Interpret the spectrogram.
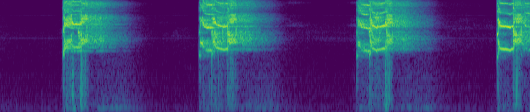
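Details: Lovebird sound used as a lure to stimulate lovebirds into 'ngetik ngekek' singing: harsh, very high, buzzy chattering bursts, four in four seconds, each about half a second long with a fading tail, separated by silence.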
